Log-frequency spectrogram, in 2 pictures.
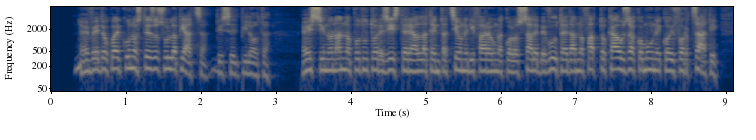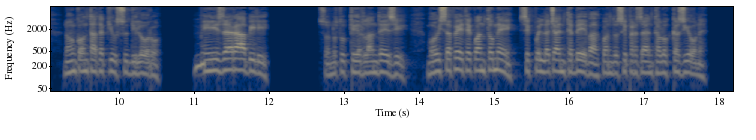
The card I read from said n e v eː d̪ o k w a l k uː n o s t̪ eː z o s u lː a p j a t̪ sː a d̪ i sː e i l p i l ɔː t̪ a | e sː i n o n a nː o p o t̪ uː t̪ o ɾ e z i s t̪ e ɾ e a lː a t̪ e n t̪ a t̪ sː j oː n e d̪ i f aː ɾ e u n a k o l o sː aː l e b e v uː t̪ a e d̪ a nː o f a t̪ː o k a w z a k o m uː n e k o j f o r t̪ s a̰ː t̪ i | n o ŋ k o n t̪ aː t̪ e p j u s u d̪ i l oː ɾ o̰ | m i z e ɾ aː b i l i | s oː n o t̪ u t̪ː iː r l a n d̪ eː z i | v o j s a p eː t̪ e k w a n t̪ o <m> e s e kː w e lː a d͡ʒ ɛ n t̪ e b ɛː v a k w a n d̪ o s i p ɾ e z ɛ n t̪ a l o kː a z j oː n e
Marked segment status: correct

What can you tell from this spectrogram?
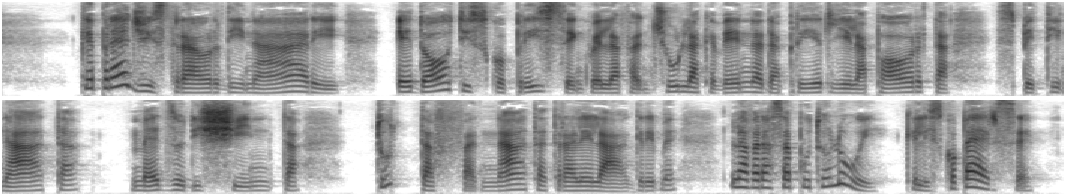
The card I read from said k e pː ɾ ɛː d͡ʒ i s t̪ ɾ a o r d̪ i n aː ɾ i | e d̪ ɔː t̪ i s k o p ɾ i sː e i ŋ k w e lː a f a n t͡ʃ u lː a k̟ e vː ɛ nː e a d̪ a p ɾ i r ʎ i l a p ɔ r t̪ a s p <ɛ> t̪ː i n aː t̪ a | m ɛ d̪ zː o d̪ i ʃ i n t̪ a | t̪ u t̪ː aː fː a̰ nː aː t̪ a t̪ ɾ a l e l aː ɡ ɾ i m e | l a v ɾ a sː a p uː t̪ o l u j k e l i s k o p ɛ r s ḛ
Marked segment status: incorrect: e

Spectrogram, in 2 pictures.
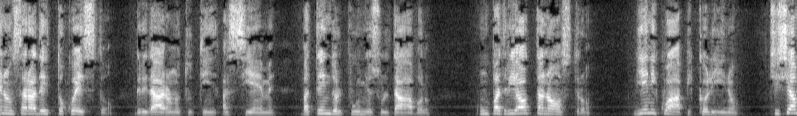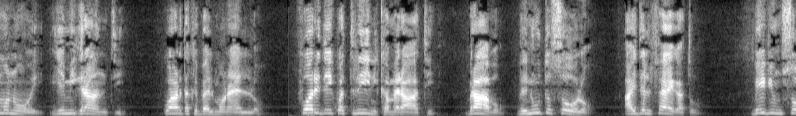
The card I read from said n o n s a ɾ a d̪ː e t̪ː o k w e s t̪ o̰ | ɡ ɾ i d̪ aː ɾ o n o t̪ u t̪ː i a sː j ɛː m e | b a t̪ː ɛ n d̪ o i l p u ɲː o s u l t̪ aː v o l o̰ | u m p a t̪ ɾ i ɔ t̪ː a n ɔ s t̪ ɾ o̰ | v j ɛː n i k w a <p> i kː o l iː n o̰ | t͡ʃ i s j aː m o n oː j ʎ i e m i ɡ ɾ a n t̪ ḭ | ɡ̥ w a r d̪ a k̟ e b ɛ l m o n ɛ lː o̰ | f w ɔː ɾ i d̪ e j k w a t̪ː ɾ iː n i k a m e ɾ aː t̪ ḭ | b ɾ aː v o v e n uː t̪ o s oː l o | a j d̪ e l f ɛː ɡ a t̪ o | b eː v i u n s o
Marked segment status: correct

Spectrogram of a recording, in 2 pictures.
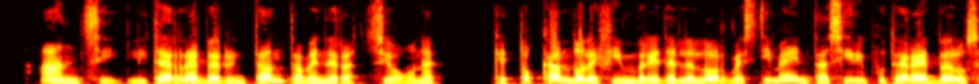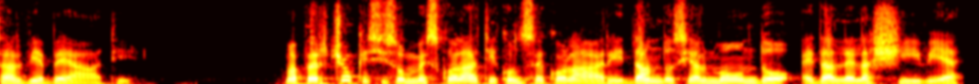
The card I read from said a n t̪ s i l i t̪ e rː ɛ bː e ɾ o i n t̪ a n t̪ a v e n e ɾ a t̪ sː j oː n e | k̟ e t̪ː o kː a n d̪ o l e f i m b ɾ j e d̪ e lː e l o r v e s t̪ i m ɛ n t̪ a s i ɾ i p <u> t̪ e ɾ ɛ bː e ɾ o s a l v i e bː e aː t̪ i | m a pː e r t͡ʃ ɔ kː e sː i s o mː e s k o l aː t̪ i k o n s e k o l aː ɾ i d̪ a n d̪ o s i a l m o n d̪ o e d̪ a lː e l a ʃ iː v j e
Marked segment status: correct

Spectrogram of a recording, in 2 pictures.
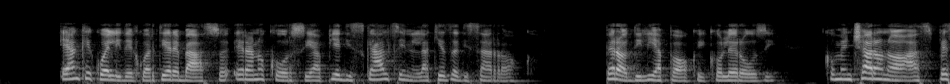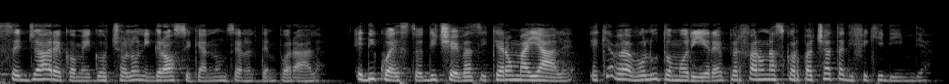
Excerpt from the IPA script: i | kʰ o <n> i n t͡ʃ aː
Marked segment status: incorrect: m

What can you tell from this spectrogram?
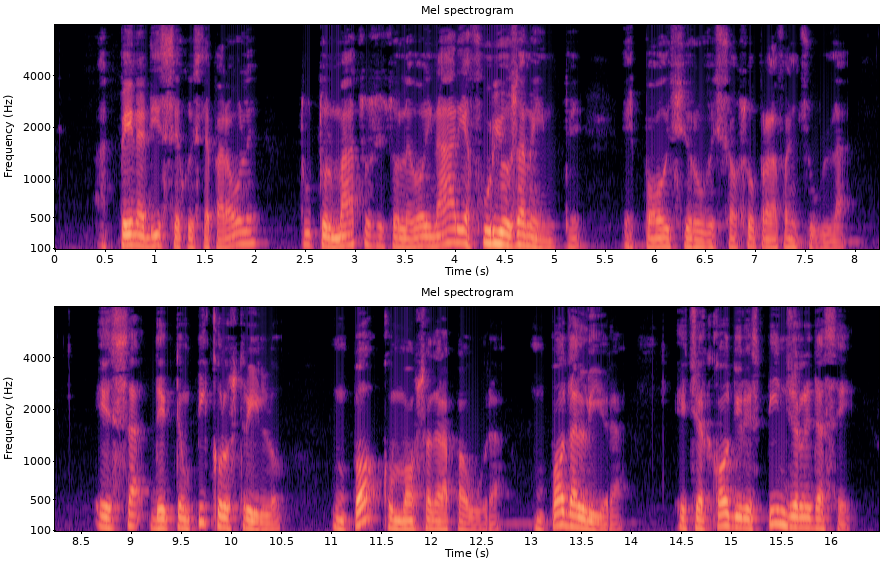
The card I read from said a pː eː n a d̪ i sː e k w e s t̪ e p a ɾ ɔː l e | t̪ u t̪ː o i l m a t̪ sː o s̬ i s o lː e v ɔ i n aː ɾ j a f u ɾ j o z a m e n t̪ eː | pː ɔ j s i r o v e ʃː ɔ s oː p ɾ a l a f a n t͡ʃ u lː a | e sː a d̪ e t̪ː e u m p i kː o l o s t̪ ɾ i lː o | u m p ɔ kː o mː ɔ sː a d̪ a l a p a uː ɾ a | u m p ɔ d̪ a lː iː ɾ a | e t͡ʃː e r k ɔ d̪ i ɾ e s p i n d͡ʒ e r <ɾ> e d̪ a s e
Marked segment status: incorrect: l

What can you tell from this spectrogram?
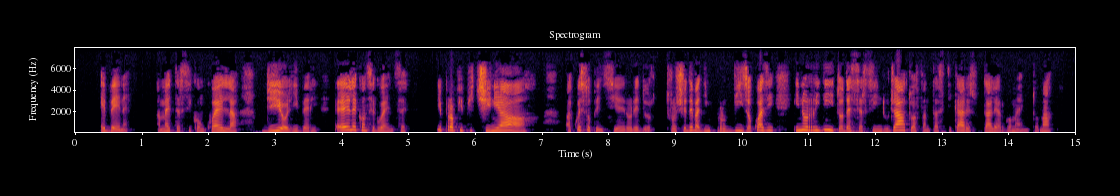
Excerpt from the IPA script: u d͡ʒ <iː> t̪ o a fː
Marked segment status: incorrect: aː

